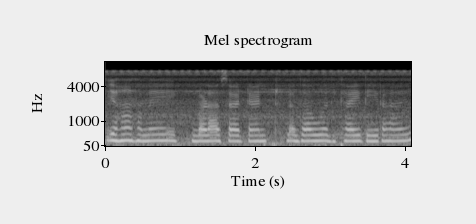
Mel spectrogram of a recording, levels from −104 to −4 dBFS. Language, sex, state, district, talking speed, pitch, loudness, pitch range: Hindi, female, Uttar Pradesh, Budaun, 175 wpm, 230 Hz, -34 LUFS, 225-235 Hz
